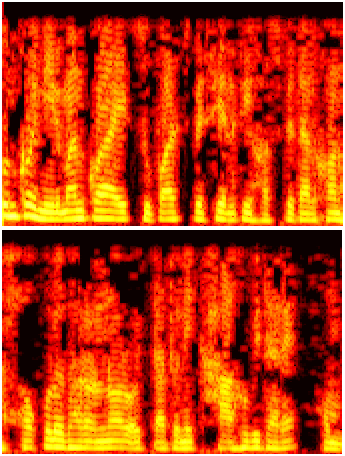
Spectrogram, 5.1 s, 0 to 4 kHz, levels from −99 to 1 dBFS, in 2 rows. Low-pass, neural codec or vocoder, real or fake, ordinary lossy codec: 3.6 kHz; none; real; none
